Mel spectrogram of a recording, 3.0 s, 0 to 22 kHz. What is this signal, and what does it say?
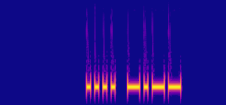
Morse code, heard as a keyed tone, about 22 wpm, 700 Hz. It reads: HY
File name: practice / 22wpm / Two Letter-Number Combinations - 22wpm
